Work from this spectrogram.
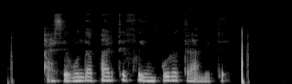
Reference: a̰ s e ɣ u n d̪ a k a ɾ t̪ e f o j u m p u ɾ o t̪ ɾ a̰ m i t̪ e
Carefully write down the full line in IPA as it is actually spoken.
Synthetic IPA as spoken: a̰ s e ɣ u n d̪ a p a ɾ t̪ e f o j u m p u ɾ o t̪ ɾ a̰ m i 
